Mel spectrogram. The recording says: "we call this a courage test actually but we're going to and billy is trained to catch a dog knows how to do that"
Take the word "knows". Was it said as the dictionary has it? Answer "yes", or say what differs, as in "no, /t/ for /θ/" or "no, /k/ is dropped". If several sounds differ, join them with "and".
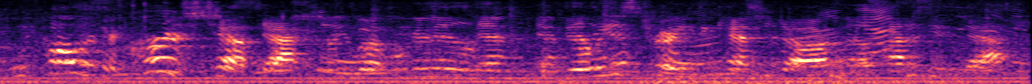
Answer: no, /z/ is dropped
